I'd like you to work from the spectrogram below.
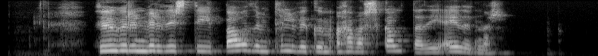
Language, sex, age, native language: Icelandic, female, 30-39, Icelandic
